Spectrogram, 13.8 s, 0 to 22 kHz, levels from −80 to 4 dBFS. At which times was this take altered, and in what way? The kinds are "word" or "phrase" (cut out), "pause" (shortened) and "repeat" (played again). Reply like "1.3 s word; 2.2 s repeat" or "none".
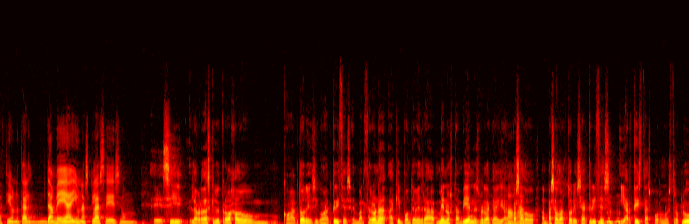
4.3 s word; 5.6 s pause; 7.0 s word; 9.1 s word; 10.7 s pause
